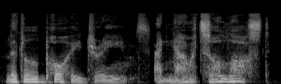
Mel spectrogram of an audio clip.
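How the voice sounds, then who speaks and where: A man's voice: fairly low pitch, slow pace, breathy edge, dry recording, heavily acted. An actor playing a bitter, proud young nobleman turned warrior in a fantasy game, with a dry, sardonic, clipped delivery. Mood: brooding, bitter. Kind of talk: fantasy video game voice acting.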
